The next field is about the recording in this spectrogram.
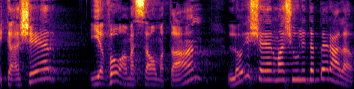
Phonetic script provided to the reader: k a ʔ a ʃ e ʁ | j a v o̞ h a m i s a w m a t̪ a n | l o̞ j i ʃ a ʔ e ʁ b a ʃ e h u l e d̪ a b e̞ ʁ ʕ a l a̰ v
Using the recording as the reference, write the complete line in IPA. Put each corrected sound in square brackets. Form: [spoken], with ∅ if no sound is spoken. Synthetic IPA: k a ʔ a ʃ e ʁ | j a v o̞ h a m [a] s a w m a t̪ a n | l o̞ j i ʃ a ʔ e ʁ [m] a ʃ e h u l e d̪ a b e̞ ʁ ʕ a l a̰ v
